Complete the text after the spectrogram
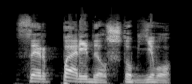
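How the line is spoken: Barking police voice. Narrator (Russian): рявкнула Бритомарта своим полицейским голосом

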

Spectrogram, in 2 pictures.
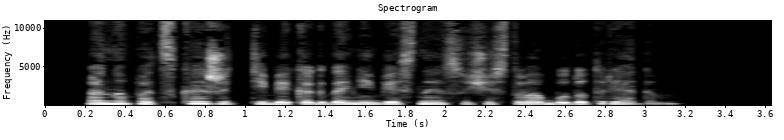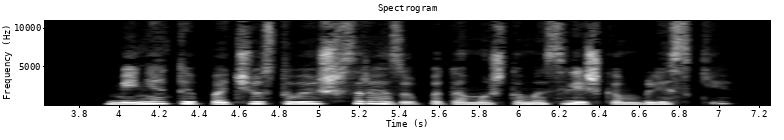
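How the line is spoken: Quiet reply. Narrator (Russian): тихо ответил Скотт

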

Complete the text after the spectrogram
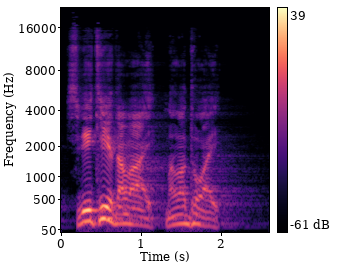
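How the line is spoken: Grumbling. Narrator (Russian): проворчал Рапалыч

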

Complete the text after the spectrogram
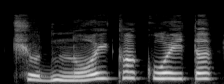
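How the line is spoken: Surprised drawl. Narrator (Russian): удивленно протянула она

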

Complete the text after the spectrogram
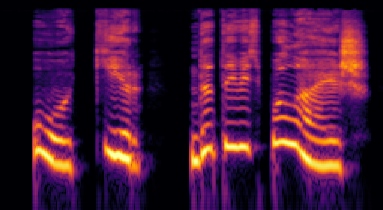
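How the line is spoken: Exclamation. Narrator (Russian): воскликнула Анна

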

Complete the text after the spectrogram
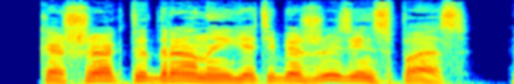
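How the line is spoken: Barked. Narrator (Russian): рявкнул я

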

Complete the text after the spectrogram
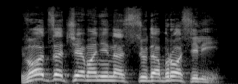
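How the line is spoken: Yelling. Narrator (Russian): заорал он

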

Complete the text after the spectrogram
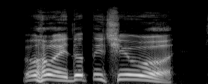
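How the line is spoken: Laughing question. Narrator (Russian): сквозь смех вопросил Жила

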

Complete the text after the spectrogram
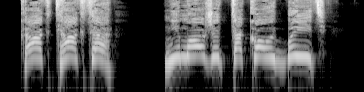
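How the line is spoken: Yelling. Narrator (Russian): орал шайтан

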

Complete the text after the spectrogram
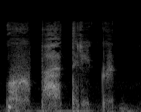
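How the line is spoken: Whisper. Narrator (Russian): прошептала Кат

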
